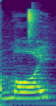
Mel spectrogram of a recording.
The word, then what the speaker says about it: moi: original de séculos atrás as palavras terminadas com Oi não eram pronunciadas como o a eram pronunciadas como Oi então você não falava mua tua você falava moi Toi etc e tal mas a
